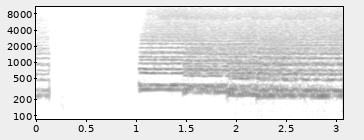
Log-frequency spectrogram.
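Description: A church organ patch played on keyboard starts after a few brief quiet taps, then holds a full, sustained chord with dense harmonics that shifts pitch partway through, steady and loud, with no voices.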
